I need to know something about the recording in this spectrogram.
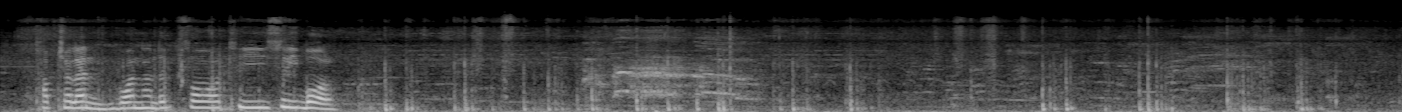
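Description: Small plastic balls click and tap against each other.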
